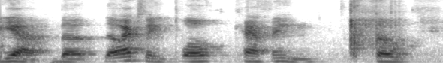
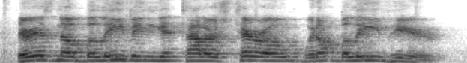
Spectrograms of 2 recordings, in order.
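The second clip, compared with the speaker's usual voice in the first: ordinary talk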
